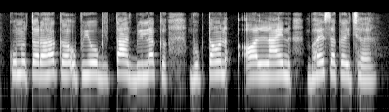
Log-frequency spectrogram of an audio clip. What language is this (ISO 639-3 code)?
mai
